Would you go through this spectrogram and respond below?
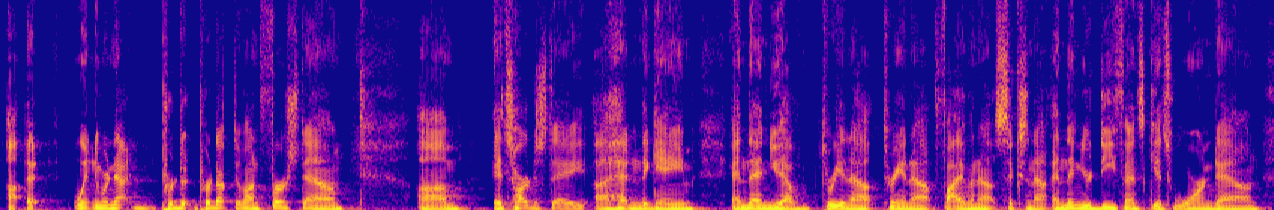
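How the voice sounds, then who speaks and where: A man's voice: mid-range voice, flat delivery, normal speed. A man hosting a sports talk show, explaining game strategy in a casual, rambling way.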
